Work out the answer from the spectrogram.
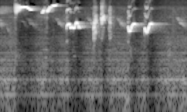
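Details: Orange-headed thrush male singing hard to stir up other birds, giving a few clear high whistles, some slurred downward, mixed with short harsh notes and two-part whistled phrases.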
